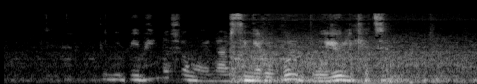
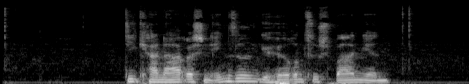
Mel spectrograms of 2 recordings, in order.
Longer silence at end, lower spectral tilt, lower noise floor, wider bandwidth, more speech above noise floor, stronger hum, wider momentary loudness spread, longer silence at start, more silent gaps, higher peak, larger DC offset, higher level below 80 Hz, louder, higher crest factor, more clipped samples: second, 0 s vs 0.8 s; about the same, -5 dB/octave vs -6 dB/octave; about the same, -53 dBFS vs -54 dBFS; second, 11.5 kHz vs 15.5 kHz; second, 31 dB vs 36 dB; neither; first, 16 LU vs 7 LU; second, 1.05 s vs 1.25 s; neither; second, -6 dBFS vs -2 dBFS; neither; second, -48 dBFS vs -30 dBFS; about the same, -22 LUFS vs -21 LUFS; about the same, 18 dB vs 18 dB; neither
